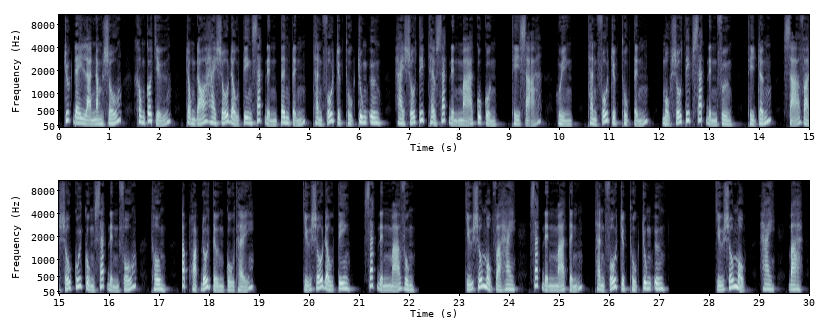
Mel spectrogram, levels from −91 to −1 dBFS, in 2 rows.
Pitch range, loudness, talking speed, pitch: 110-155 Hz, -24 LUFS, 185 wpm, 130 Hz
